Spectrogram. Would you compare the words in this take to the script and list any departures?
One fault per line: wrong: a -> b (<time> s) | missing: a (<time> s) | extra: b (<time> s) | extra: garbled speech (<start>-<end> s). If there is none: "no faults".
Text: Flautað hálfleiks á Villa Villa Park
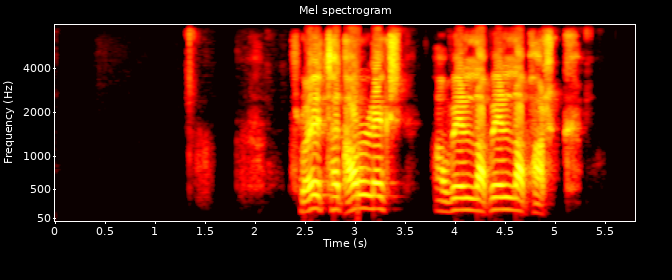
no faults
